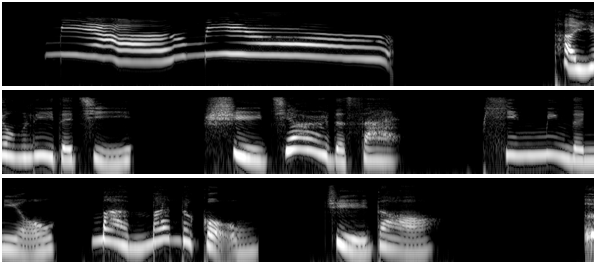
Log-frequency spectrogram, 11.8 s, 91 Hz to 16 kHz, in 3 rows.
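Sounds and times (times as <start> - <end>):
cat stuck in a doorway yowling meow: 0.3 - 2.7
speech: 3.7 - 10.8.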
